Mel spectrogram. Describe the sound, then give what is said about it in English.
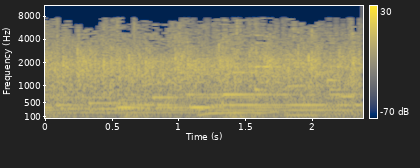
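Congregation clapping hands in praise during a church service, a dense, steady wash of applause lasting throughout with a faint murmur of voices and some tonal sound mixed in. “Now give him another hand clap of praise tonight.”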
